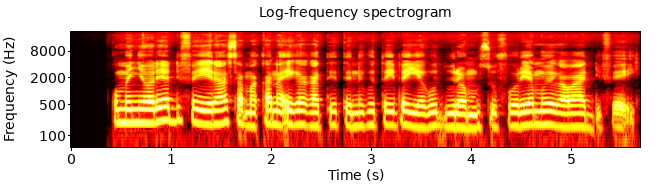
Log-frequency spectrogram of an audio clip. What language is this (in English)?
Kikuyu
